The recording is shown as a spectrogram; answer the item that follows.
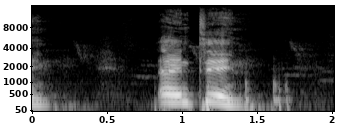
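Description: A man's voice calling out short 'eh' sounds that drop in pitch, two close together about a second in and a few shorter ones after.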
